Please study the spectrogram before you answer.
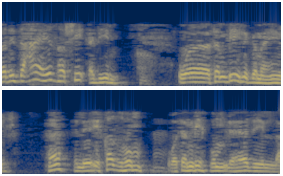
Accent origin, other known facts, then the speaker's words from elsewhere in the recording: Mansoura, Dakahlia, Egypt; عندنا في المنصوره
